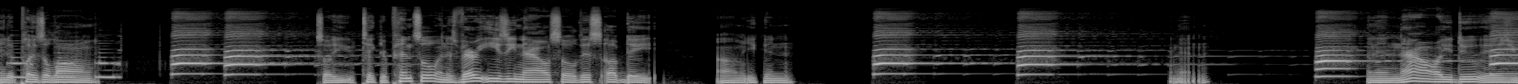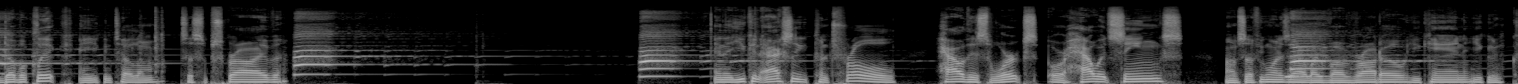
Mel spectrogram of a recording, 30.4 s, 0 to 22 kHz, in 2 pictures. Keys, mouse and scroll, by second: 0.0-1.2 typing, 14.7 double click, 15.9-17.0 typing, 17.9 double click, 18.7-20.3 typing, 21.4 double click, 22.1-23.0 typing.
